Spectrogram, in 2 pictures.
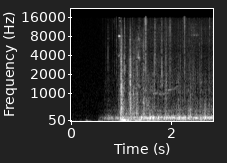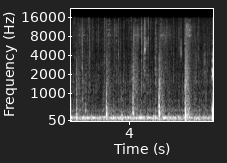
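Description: A fire crackles steadily in a fireplace.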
